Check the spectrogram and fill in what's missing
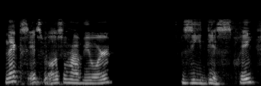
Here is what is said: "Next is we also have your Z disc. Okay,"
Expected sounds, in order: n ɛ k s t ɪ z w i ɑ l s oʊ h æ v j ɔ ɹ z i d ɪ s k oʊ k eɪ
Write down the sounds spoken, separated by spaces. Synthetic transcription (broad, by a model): n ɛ k s t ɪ s w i ɑ l s oʊ h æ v j ɔ ɹ z i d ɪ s oʊ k eɪ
